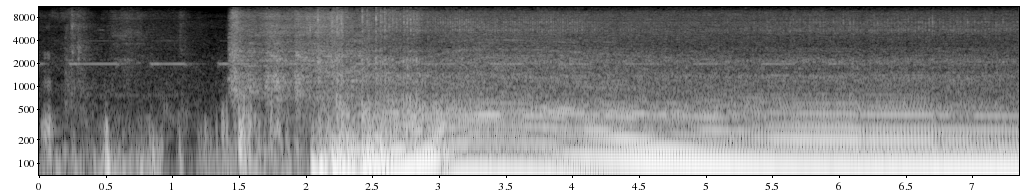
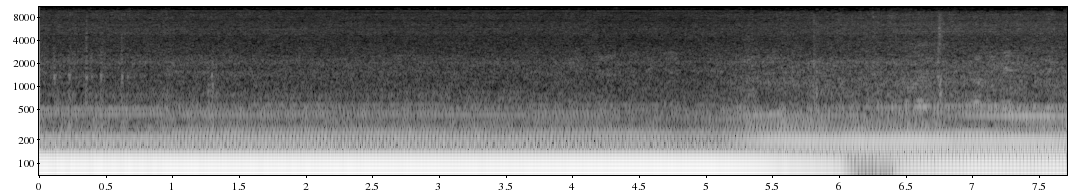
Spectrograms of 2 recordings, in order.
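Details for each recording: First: 1996 Eclipse starting after fuel pump work, with no water in the cooling system: after a short crank it catches and settles into an unsteady, wavering idle; running but rough. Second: 1996 Mitsubishi Eclipse, revived with a new fuel pump after finding bad old fuel, started with no coolant in it: it catches and holds a deep, steady idle with one brief dip, then recovers and runs smoothly.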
